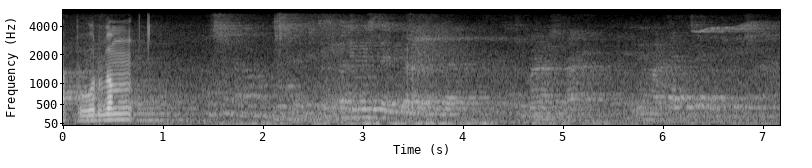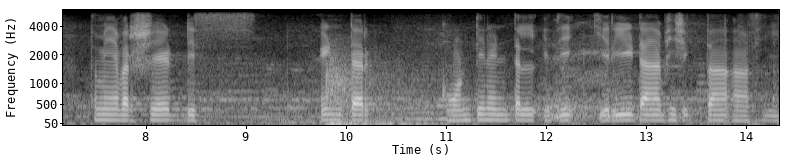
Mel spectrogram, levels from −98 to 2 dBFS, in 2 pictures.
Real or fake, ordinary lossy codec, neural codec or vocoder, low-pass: real; none; none; 5.4 kHz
